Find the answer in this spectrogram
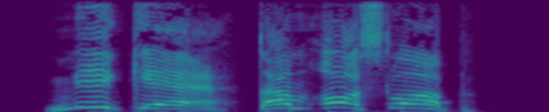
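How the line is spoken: Yell. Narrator (Russian): Заорал

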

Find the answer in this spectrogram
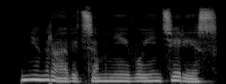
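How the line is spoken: Breathed out. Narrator (Russian): выдохнула я

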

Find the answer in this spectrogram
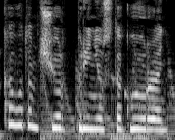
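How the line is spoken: Exclaiming. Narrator (Russian): воскликнула Джан

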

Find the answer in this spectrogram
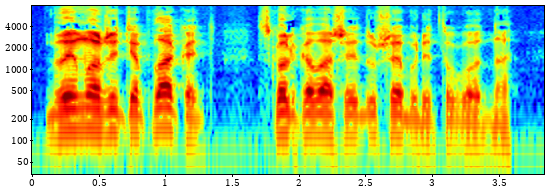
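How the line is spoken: Deliberately indifferent tone. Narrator (Russian): нарочито равнодушным тоном произнес я

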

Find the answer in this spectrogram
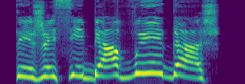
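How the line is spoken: Distant shout across battlefield. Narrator (Russian): крикнули с той стороны поля битвы

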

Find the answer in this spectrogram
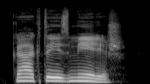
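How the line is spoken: Joyless snort. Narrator (Russian): невесело хмыкнул младший Маченко

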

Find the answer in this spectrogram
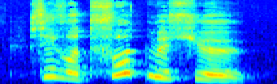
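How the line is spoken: Cook shouting. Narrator (French): criait la cuisinière à Mouret

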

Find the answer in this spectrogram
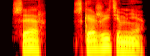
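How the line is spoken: Plain. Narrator (Russian): спросил он

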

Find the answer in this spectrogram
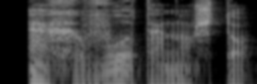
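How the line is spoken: Drawn-out. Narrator (Russian): протянул

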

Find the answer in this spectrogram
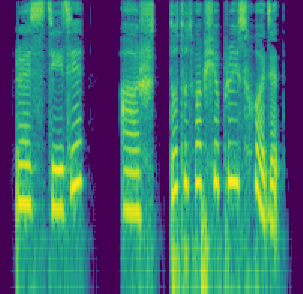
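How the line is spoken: Timid question. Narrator (Russian): Робко спросила я у старшего Мастгури

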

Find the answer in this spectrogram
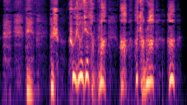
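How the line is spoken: Urgent, anxious old man. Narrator (Chinese): 卢老头急切地说

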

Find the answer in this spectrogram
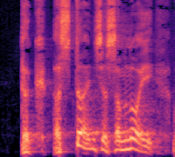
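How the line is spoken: Exclaimed. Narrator (Russian): воскликнул Рарок

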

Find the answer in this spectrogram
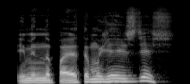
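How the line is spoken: Quiet. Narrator (Russian): тихо продолжал граф

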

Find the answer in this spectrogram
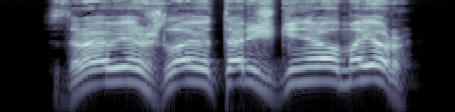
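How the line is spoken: Two voices barking in unison. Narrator (Russian): синхронно гаркнули две глотки, проглатывая половину слогов

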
